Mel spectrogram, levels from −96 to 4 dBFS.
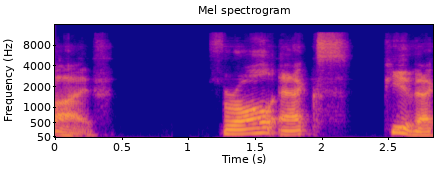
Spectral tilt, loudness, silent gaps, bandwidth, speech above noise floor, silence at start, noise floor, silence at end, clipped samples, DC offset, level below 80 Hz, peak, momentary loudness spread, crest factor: -5 dB/octave; -23 LUFS; none; 12.5 kHz; 60 dB; 0 s; -82 dBFS; 0 s; under 0.1%; under 0.1%; -52 dBFS; -8 dBFS; 14 LU; 16 dB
